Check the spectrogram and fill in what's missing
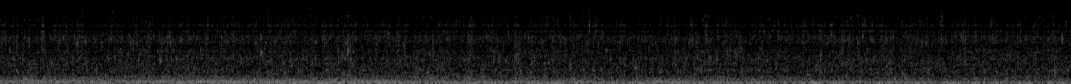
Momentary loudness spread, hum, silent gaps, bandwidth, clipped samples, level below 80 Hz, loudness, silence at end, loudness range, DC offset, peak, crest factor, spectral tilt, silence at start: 3 LU; none; none; 16 kHz; under 0.1%; -48 dBFS; -45 LUFS; 0 s; 2 LU; under 0.1%; -28 dBFS; 16 dB; -4 dB/octave; 0 s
